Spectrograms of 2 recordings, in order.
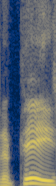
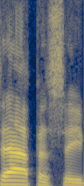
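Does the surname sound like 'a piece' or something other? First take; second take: a piece; other. First: The name sounds like the words 'a piece'. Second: The name does not sound like 'a piece'. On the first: This is how an outsider said the name. "he pronounced it a piece" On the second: This is how the family said the name. "My father said [name]"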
